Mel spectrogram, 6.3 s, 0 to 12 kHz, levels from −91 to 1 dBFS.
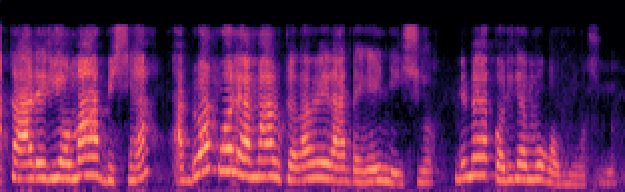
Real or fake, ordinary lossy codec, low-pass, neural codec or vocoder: fake; none; 7.2 kHz; codec, 16 kHz, 2 kbps, FreqCodec, smaller model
